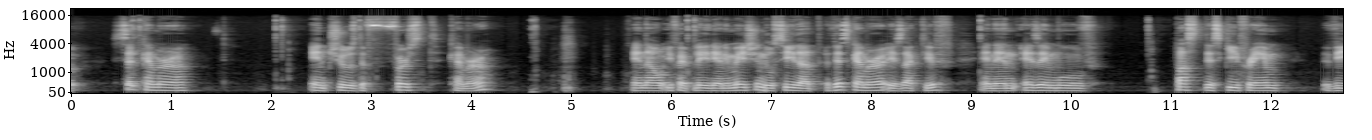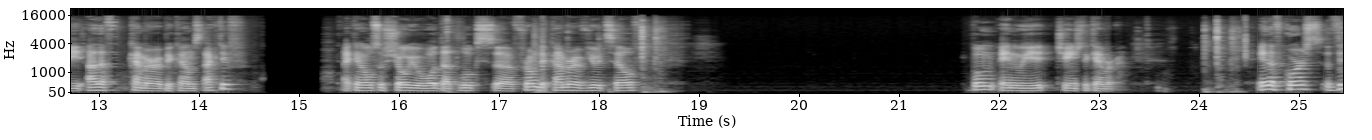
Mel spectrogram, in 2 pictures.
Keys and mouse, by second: 0.9-4.7 drag, 6.4-10.8 drag, 15.2 click, 17.5 KP_0, 18.6 shift+space, 24.4 shift+space.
